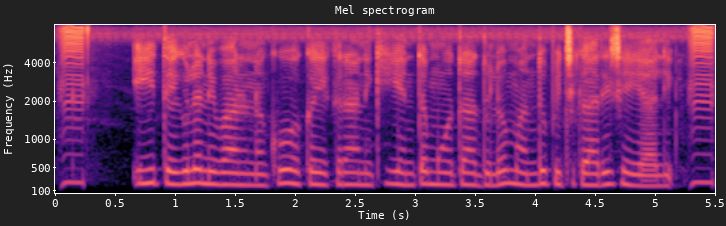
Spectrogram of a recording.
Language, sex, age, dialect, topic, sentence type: Telugu, female, 18-24, Telangana, agriculture, question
